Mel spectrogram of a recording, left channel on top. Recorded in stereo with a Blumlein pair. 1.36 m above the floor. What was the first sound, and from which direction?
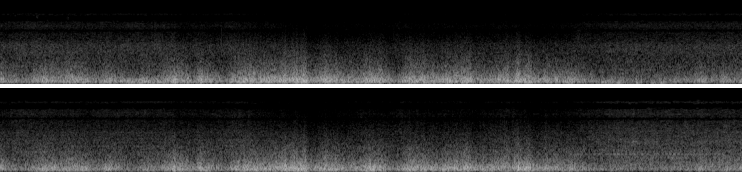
Footsteps, 35° left.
